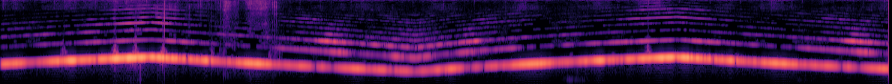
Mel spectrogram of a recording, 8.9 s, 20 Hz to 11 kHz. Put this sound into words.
sonido ambulancia grabado en calle
19, calle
